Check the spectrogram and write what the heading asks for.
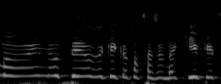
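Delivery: acted crying, soft, high and tearful. Recalling calling her mother at the start, retelling crying on the phone. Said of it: "liguei pra minha mãe chorando".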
